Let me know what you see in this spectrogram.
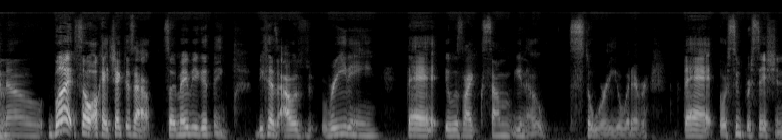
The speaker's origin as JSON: {"language": "English", "area": "Clayton County", "region": "Georgia", "country": "United States", "tie": "born or raised there", "also_born_or_lived": "Philadelphia, Pennsylvania", "said": "I was raised in Clayton County, Georgia"}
